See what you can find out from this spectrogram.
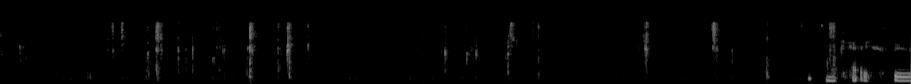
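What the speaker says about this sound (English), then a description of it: "Some of y'all like to see me shuffle" Tarot cards are shuffled in quick, crisp bursts of riffling and tapping, close and fairly quiet, with brief pauses between bursts and a little rustling at the end.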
